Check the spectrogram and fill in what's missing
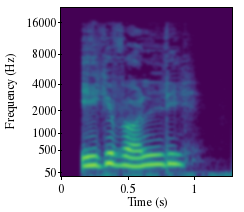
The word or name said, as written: ikkevoldelig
